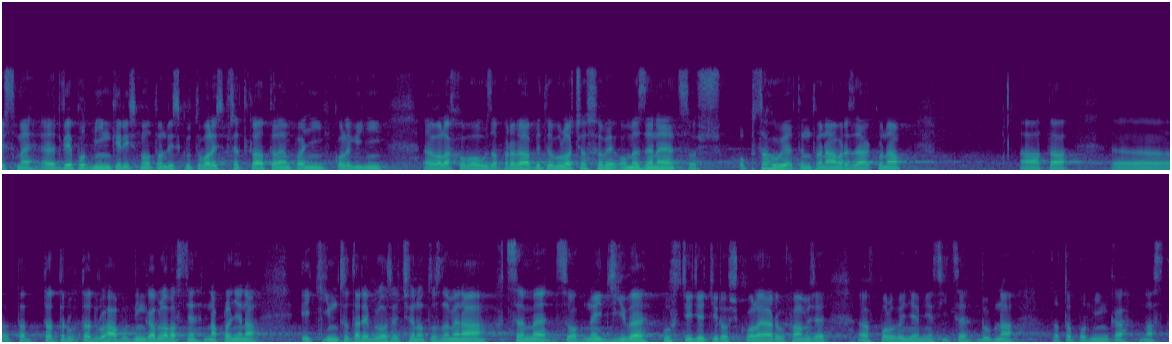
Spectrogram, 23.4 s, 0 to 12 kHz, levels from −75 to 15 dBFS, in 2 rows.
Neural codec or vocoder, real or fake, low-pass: none; real; 7.2 kHz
